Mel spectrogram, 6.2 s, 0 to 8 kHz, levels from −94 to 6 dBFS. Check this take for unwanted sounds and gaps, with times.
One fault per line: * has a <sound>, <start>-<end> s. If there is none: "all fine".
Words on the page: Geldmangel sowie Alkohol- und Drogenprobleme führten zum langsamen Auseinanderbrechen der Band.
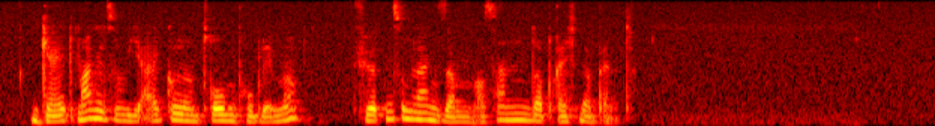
all fine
